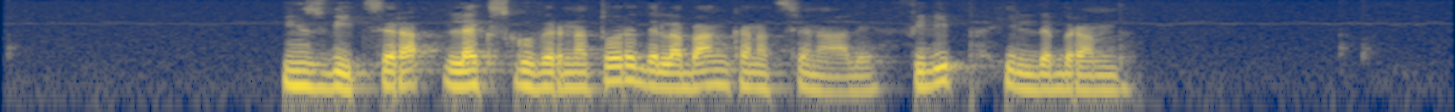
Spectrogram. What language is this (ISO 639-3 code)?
ita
